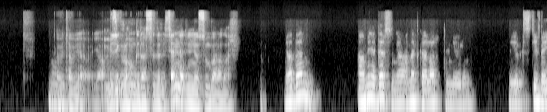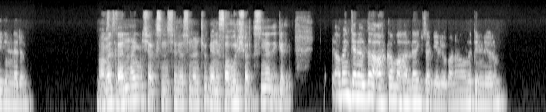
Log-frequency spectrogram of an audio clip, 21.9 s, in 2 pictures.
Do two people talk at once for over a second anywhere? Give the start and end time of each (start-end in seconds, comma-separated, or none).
none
